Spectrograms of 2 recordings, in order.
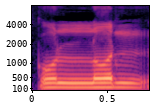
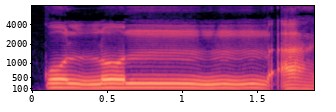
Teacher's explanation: teks tersebut dibaca dengan jelas tanpa bersenandung atau nasalisasi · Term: izhar halqi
